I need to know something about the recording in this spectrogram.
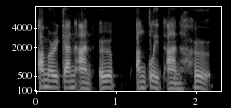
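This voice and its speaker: A woman's voice: fairly low pitch, level tone, racing, no room sound. A young woman tutoring exam English in a chatty, playful way, casting herself as an older sister who coaxes her students along. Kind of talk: Thai exam-prep lesson.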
